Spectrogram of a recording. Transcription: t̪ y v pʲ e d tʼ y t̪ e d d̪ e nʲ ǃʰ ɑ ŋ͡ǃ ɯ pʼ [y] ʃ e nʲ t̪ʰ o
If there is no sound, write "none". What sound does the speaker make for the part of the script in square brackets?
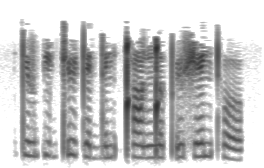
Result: y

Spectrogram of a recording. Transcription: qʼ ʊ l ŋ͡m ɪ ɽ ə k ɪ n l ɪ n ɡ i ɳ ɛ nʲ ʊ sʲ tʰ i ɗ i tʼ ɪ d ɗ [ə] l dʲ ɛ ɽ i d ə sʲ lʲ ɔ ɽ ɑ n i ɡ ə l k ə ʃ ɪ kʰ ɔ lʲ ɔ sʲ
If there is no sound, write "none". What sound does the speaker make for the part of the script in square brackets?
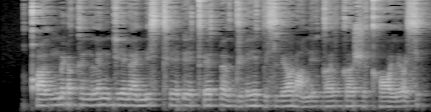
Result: ə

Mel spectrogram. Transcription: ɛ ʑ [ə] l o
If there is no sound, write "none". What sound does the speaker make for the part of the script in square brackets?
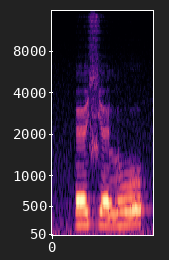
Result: ɛ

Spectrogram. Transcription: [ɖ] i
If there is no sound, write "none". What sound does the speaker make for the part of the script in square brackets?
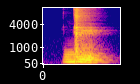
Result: ɡ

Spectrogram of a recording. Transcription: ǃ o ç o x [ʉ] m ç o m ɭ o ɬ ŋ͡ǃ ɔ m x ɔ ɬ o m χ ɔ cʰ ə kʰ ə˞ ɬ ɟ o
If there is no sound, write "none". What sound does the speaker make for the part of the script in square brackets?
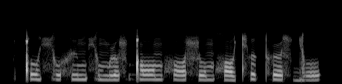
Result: ʉ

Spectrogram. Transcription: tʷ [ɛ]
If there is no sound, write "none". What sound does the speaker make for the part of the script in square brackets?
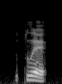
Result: ɛ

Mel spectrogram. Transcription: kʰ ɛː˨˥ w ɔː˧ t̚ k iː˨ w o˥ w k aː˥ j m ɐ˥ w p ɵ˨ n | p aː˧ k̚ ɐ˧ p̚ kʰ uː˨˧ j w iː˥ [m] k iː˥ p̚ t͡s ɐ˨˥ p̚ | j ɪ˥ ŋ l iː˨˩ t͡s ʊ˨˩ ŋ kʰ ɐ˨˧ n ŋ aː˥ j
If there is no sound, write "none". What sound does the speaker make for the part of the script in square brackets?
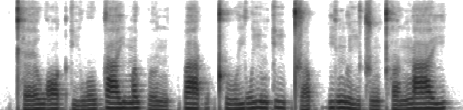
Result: m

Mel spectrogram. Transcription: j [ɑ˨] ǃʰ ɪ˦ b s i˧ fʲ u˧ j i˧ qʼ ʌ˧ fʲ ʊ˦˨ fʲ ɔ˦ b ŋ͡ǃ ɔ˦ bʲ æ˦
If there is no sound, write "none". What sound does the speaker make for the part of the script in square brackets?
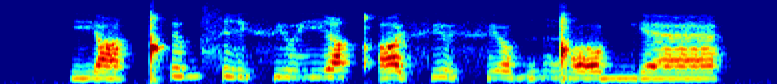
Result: ɑ˨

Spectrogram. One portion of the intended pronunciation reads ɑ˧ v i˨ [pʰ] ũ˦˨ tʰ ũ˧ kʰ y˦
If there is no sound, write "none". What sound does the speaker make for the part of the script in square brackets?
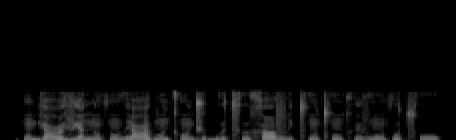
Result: tʰ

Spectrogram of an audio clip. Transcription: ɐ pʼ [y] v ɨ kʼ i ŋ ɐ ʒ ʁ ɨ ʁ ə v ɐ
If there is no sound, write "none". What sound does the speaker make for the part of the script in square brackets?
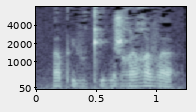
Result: y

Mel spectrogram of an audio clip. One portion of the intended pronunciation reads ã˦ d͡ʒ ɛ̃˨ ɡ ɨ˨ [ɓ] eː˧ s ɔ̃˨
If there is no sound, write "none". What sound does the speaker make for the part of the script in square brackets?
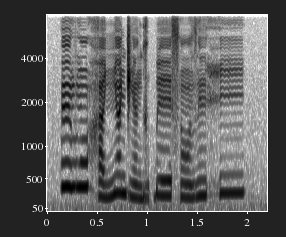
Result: ɓ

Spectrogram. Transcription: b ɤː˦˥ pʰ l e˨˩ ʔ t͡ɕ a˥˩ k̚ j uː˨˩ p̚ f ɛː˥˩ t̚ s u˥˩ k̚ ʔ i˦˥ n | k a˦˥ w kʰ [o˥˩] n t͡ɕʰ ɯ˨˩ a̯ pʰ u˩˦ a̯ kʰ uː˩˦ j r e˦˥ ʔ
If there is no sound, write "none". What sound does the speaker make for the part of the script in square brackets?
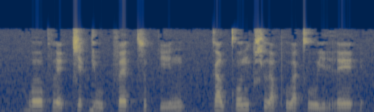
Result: o˥˩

